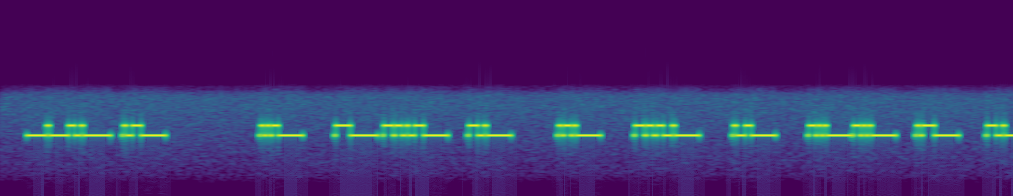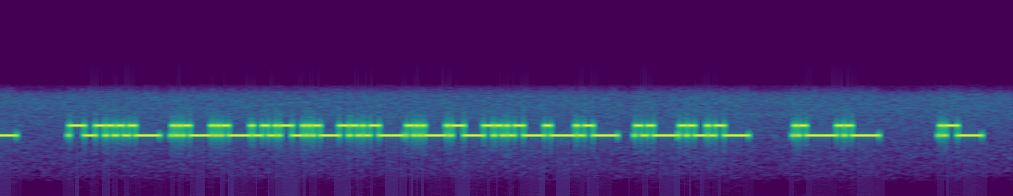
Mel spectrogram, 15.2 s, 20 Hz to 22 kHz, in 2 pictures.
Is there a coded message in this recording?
Yes: TTY/TDD text telephone tones (45.45 baud Baudot) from 0.2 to 15.0 s, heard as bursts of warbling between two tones, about 400 Hz shift, 1600 Hz centre. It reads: PAST AND CURRENT ISSUES ARE AVAILABLE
